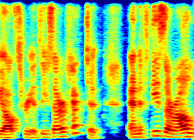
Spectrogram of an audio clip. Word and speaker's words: affect: is cognition taking place in your frontal region affect and it is pronounced that way if you're not familiar with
